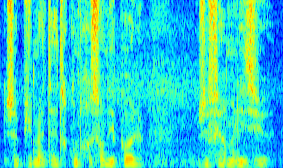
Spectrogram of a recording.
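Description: A man narrating in the first person for a radio drama, quiet, measured and somber. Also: sits low, little pitch movement, a crowd in the background, natural voice. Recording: noisy background.

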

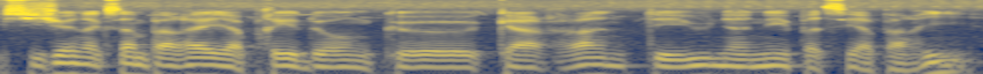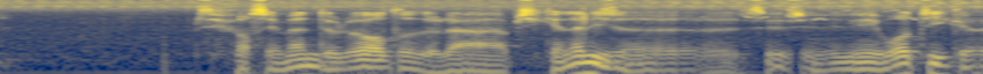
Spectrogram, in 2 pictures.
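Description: A man's voice: sits low, dark tone. A man in his sixties from Marseille with a strong Marseille accent, speaking thoughtfully and hesitantly about keeping his accent. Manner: thoughtful, hesitant with many pauses. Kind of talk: reflective interview testimony. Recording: noisy background.

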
